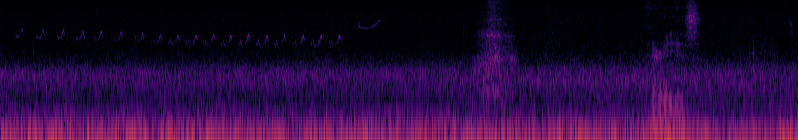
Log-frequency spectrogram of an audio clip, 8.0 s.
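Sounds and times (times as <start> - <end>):
woodlark singing: 0.0 - 4.0
steady hiss: 0.0 - 7.9.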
